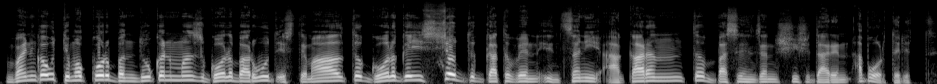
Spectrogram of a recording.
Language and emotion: Kashmiri, neutral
